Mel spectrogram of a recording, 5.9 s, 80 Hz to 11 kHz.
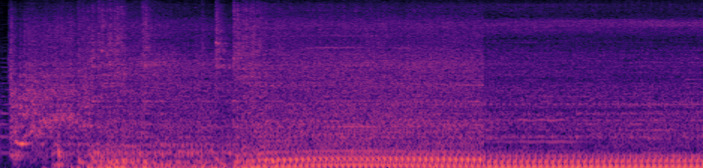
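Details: John Deere Z425 with a swapped-in donor twin, just after the blocked fuel line was replaced: about two seconds of uneven cranking to refill the fuel bowl, then it catches into a steady, even throb. Normal start.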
